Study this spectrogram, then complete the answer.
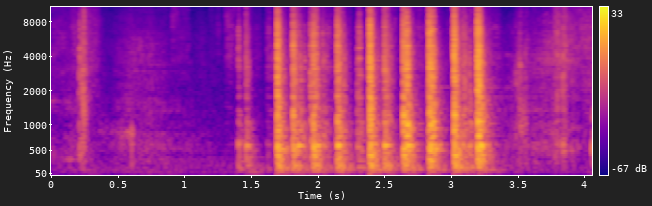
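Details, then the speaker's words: Nissan Primera P12 running, heard from underneath: quick run of sharp, tinny metal clatters about six per second from the exhaust heat shield, which fell out of place after its bolt dropped off. "right today we're in the Nissan Primera p12 and the problem is that the heat shield above the exhaust has fallen out of place because of that bolt so there's a very irritating loud and consistent rattling noise underneath the car"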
